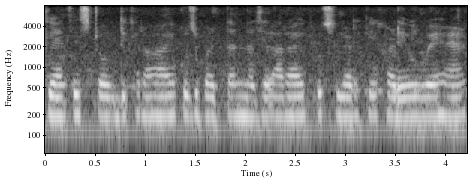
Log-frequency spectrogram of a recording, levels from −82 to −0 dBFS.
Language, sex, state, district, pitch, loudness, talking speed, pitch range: Hindi, female, Chhattisgarh, Raipur, 190 Hz, -16 LUFS, 225 wpm, 185-195 Hz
